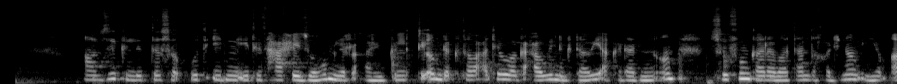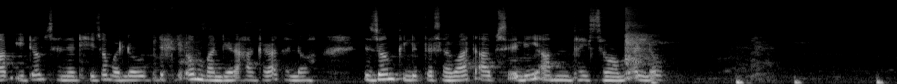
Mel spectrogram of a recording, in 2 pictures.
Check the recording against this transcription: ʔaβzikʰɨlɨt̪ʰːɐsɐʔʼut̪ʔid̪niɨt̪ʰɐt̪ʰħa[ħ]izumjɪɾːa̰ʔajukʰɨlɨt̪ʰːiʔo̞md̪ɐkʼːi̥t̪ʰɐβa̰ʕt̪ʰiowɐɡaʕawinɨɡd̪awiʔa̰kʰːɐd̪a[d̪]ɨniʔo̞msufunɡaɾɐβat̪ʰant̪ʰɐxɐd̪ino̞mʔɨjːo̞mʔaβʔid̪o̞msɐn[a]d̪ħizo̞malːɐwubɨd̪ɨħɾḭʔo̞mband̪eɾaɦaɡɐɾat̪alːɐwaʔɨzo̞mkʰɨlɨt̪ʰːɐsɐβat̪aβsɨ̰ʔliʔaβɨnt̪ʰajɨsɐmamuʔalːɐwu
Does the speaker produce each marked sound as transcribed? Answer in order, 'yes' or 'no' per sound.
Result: yes, yes, no

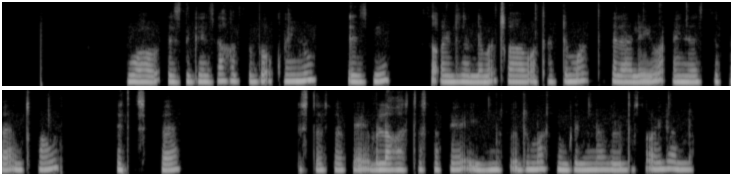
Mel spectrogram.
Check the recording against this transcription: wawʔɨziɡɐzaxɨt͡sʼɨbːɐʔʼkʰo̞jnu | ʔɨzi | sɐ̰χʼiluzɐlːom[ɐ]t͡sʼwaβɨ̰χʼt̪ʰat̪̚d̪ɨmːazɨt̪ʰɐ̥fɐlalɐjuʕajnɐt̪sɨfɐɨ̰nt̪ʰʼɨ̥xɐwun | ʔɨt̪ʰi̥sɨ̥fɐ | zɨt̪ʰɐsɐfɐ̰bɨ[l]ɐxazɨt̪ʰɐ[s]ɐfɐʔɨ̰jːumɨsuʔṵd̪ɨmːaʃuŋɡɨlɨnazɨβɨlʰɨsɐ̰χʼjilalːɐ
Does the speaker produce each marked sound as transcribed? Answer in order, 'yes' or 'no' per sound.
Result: yes, yes, yes

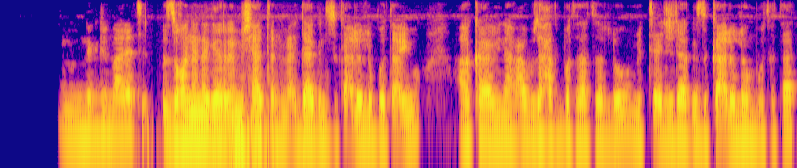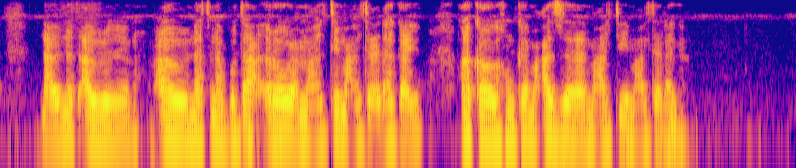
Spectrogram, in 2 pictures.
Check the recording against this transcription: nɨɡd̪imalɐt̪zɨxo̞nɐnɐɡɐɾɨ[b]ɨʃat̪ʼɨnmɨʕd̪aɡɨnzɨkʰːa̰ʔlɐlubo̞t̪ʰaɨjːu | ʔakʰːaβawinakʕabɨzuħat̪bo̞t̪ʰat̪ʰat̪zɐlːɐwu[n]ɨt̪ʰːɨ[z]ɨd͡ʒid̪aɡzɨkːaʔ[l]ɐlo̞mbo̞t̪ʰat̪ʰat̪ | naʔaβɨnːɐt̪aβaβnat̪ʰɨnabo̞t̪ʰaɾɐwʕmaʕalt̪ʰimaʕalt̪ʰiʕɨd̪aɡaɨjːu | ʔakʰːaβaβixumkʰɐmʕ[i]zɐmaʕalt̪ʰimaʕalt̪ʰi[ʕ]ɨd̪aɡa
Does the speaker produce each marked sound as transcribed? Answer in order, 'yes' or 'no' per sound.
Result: no, no, no, yes, no, yes

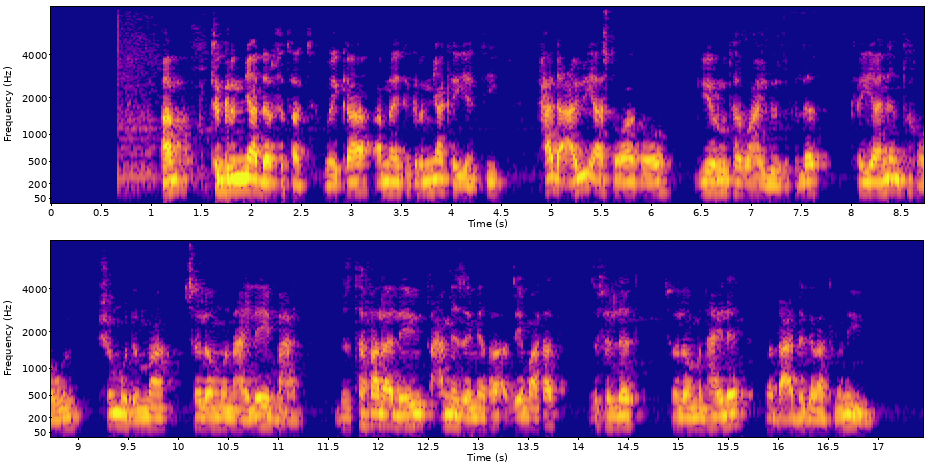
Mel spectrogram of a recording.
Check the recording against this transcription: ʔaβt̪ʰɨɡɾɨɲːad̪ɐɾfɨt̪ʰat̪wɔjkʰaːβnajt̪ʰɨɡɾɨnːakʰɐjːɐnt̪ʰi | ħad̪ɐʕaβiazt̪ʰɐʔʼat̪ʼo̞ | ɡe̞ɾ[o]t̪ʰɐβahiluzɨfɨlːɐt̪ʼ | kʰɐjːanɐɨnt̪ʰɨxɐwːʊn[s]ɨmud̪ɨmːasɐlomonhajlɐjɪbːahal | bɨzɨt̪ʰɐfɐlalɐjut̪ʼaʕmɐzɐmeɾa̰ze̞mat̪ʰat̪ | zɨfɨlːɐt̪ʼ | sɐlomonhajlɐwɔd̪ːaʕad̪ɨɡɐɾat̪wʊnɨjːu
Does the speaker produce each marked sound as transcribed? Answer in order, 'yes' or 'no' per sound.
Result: no, no

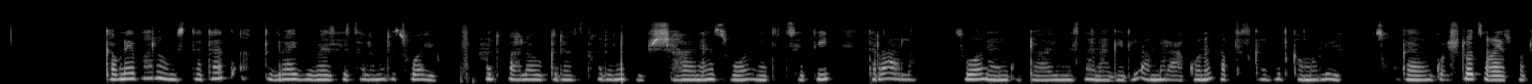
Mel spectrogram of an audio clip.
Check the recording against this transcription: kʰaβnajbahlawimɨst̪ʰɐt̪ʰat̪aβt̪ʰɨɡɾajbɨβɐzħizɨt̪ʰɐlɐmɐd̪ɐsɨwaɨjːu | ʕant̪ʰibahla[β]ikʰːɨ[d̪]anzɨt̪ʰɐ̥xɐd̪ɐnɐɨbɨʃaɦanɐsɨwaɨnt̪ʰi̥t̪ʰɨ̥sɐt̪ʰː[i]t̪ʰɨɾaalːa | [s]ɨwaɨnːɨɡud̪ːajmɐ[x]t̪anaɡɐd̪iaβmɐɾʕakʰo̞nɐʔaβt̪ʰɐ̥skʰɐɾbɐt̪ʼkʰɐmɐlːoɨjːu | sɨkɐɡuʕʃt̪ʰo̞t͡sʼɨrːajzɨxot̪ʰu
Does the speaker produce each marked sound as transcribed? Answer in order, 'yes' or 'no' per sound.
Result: no, yes, yes, yes, no

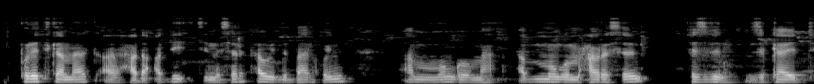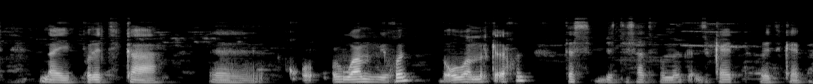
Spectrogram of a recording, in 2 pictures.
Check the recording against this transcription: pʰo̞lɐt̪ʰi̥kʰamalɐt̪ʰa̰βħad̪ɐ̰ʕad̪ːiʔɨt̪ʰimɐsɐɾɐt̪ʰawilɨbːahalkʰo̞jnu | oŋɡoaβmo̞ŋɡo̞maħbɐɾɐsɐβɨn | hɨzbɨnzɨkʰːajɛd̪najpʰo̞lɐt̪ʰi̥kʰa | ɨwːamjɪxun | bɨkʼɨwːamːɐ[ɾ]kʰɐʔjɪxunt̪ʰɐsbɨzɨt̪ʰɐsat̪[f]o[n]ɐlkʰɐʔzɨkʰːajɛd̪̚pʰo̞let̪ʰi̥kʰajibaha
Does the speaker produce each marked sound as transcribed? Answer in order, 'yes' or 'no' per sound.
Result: no, yes, no

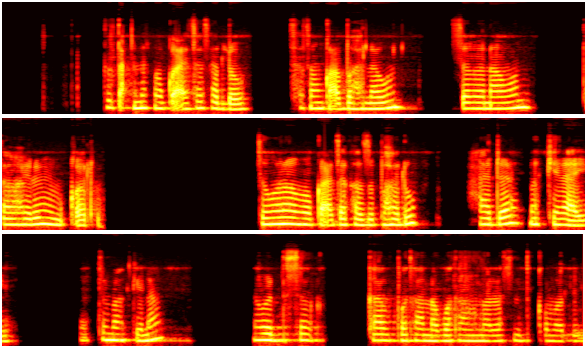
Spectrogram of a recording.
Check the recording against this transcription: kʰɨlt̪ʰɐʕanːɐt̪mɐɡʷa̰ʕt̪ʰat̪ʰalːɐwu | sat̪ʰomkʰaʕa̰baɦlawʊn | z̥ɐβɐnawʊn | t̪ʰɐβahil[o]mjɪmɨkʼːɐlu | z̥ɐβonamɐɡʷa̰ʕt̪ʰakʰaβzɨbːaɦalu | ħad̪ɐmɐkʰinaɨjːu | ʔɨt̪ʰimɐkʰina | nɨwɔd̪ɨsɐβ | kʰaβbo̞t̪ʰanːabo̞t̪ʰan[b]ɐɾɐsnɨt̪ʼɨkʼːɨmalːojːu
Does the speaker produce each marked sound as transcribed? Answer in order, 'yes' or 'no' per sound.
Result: yes, no

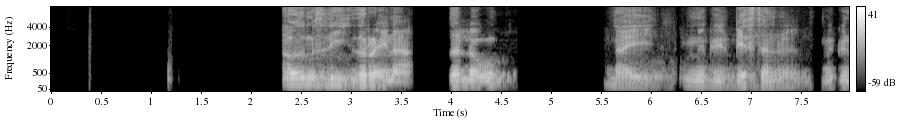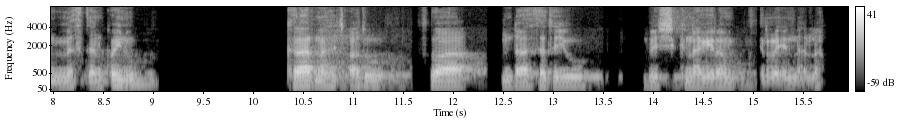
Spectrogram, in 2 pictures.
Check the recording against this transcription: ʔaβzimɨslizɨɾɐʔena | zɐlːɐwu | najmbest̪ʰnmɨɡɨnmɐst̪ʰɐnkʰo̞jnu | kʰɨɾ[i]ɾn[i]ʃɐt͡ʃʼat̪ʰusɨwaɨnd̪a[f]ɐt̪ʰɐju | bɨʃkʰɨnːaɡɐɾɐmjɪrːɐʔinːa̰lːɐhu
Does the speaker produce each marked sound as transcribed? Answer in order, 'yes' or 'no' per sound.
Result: no, no, no

